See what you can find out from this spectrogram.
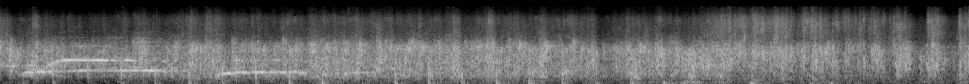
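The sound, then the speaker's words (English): A large audience claps loudly and steadily for several seconds, a dense, continuous wash of applause for the ClickFunnels family, with a few brief whistles or cheers rising above it early on. “I want to give the whole ClickFunnels family a big round of applause.”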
